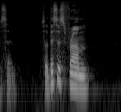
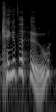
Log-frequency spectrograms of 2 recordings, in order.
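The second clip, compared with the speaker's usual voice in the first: very high, incredulous English peasant; mock English accent; 12 semitones higher than usual. Peasants question the king, high mock English accent. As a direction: squeak the question in a badly faked English accent. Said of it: "And they're like".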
